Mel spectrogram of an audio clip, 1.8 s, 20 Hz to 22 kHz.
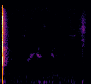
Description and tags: A Sony Ericsson W300i flip phone being closed. (Can be used for 'open' sound as well.
Recorded with Apex410 Wide Diaphragm Condenser Mic through MBox2.
cell, cellphone, close, flip, phone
